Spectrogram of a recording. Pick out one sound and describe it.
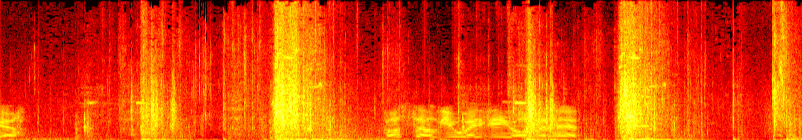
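A rifle fires loud, booming shots.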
